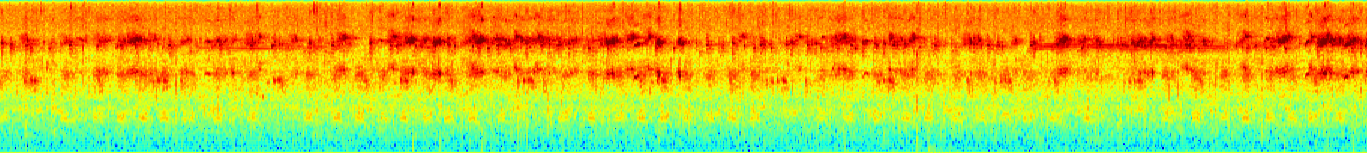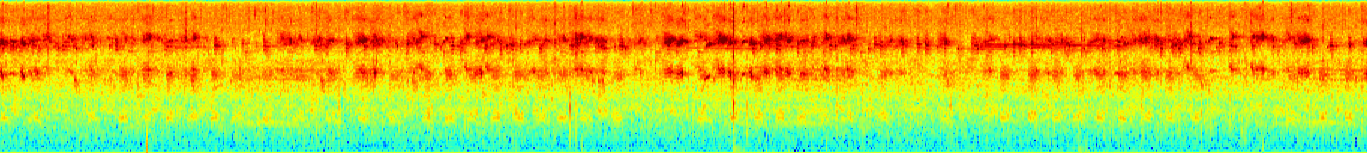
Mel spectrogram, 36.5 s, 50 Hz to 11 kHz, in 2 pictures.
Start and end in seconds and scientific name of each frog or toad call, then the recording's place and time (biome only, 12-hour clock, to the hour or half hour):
0.0	36.4	Boana raniceps
0.0	36.4	Dendropsophus minutus
0.0	36.4	Dendropsophus nanus
0.0	36.4	Pithecopus azureus
2.5	4.7	Elachistocleis matogrosso
13.7	16.5	Elachistocleis matogrosso
27.2	33.8	Elachistocleis matogrosso
Cerrado, ~9pm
